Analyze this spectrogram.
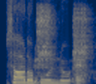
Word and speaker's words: Psaropoulou: Psaropoulou. Sarapoulou. Psaropoulou. It's PNS is one word in Greek.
